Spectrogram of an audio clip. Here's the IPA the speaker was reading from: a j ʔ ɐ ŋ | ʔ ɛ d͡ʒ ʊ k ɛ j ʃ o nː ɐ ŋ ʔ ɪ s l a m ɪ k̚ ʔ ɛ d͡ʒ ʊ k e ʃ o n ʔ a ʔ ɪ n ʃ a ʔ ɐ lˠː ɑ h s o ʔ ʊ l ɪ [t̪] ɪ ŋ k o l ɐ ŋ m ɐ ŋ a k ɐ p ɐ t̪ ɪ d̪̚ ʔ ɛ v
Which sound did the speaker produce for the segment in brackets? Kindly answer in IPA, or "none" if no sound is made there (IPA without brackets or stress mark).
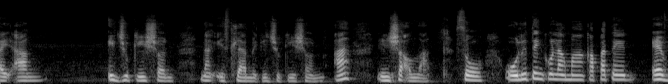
t̪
